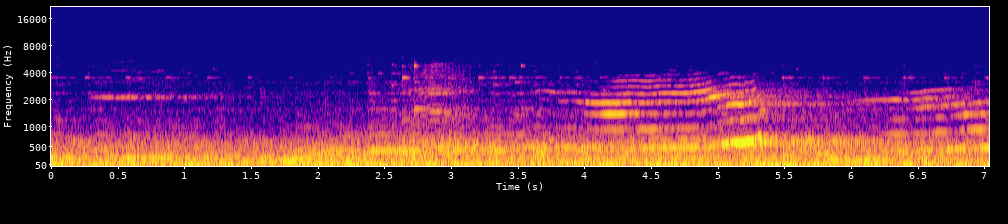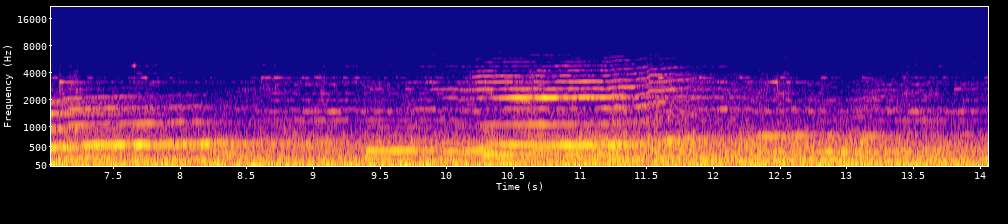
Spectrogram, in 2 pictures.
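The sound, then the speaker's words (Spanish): Humpback whale song with long, sweeping moans and rising and falling tonal calls, some upsweeping into higher whistles, unfolding slowly over a constant low underwater rumble. Such songs can last for hours and carry up to 1600 kilometres through the ocean. “yubarta, también llamada ballena jorobada, se caracteriza por tener unas aletas más largas y una cabeza nudosa emite largos cantos muy característicos que se pueden prolongar durante horas y escuchar en los océanos hasta 1600 kilómetros de distancia.”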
